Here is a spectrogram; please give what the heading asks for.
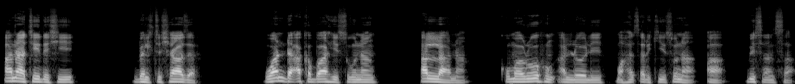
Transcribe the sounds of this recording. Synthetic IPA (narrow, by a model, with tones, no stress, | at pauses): ʔa˦naː˨t͡ʃeː˦˨da˨ʃi˦ʔ | bɪ˨ltɪ˨ʃaː˦zɐ˨r | wɐ˦nda˨ʔa˦ka˨baː˦ʃi˨suː˦nɐ˦ŋ | ʔa˦lːaː˨naː˨ | kʷʊ˦ma˦ɽuː˦ɦʊ˨ŋʔa˨lːoː˦liː˦ma˨ɦa˦sʼɐ˦rkʲiː˦sʊ˦naː˨ʔa˨ | bɪ˦sɐ˨nsa˨ʔ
